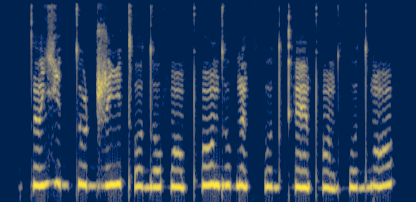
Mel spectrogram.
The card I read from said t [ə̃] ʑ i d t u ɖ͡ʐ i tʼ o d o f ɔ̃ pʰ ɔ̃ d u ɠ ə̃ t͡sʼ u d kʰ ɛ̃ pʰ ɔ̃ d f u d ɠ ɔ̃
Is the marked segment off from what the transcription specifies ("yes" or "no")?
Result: no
